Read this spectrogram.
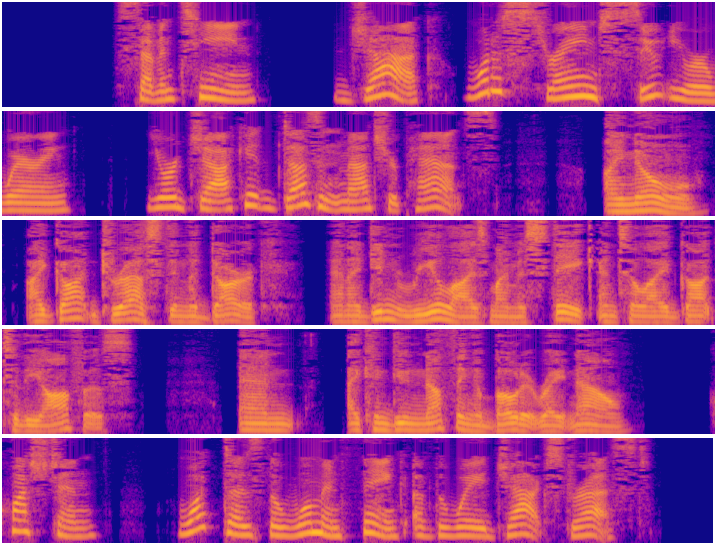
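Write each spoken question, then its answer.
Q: What does the woman think of the way Jack's dressed?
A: It looks strange; his jacket doesn't match his pants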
